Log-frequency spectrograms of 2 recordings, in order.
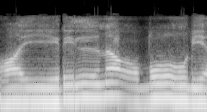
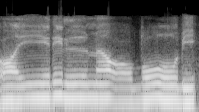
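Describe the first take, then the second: No difference in how they are said.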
